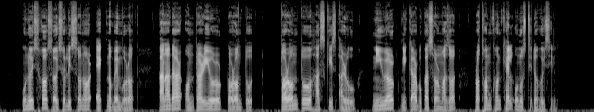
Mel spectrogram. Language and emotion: Assamese, neutral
